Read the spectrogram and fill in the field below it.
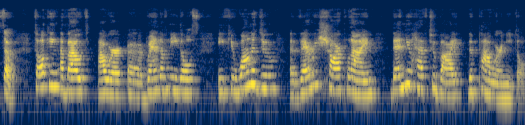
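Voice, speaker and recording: In a room with audible echo, a woman with an Italian accent speaks at a very slow pace, her fairly high pitch showing ordinary variation. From Italy. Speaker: micropigmentation trainer, former tattoo artist. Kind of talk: webinar tutorial. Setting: online webinar. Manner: halting, with many fillers.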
